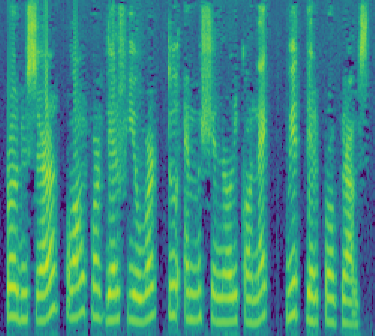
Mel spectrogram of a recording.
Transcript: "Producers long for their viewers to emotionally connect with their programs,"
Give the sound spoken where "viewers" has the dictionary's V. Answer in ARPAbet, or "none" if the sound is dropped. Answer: F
